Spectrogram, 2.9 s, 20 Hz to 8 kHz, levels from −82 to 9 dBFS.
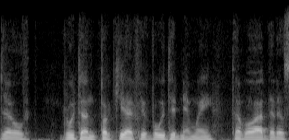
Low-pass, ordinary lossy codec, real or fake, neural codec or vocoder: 7.2 kHz; Opus, 24 kbps; fake; codec, 16 kHz in and 24 kHz out, 0.8 kbps, FocalCodec, streaming, 65536 codes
